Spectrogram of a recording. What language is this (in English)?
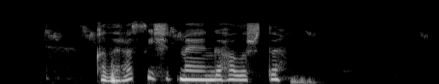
Bashkir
